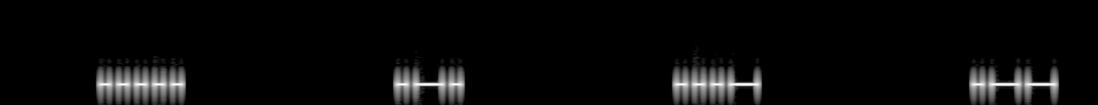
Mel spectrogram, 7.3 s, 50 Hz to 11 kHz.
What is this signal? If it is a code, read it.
Morse code, heard as a keyed tone, about 20 wpm, spaced as for 5 wpm, 700 Hz. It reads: 5RVW
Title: USA Call Signs - 8x Character Spacing - 20wpm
